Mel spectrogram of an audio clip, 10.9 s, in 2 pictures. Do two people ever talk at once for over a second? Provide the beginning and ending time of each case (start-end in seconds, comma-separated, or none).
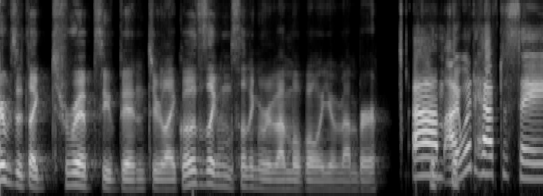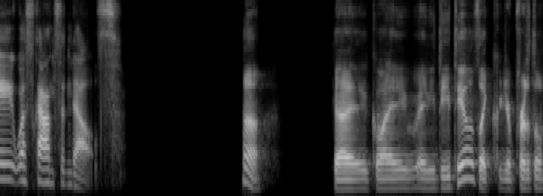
none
